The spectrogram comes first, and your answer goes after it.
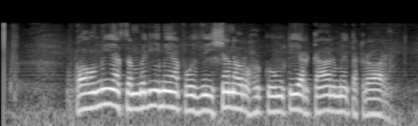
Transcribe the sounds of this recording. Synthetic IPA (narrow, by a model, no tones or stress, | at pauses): qɔːmiɐsɐ̃mblimẽɐpoːziːʃənɔːɾɦʊkuːmt̪iɐɾkaːnmẽt̪ɐqɾaːɾ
